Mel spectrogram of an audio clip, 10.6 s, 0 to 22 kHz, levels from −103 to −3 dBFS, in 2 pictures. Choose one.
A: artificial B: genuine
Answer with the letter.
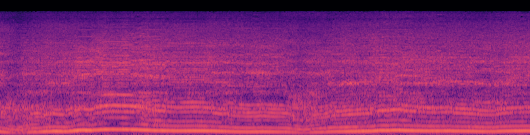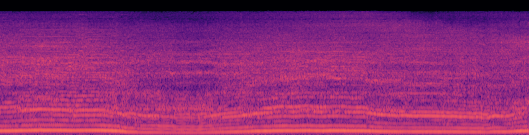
A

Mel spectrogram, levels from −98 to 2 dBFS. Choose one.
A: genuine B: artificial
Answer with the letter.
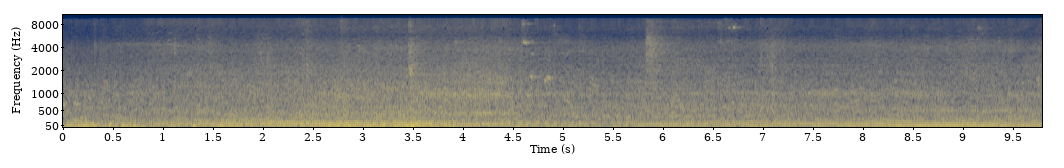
A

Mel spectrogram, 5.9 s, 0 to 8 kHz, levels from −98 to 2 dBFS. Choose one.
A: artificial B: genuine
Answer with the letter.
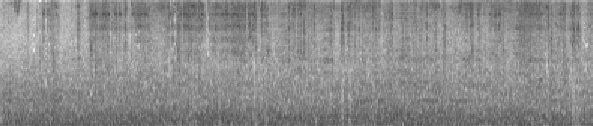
B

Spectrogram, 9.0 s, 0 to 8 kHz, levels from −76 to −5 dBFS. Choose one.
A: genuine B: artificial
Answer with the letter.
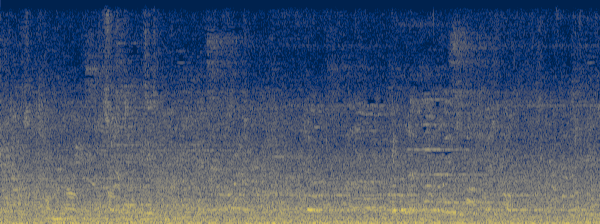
A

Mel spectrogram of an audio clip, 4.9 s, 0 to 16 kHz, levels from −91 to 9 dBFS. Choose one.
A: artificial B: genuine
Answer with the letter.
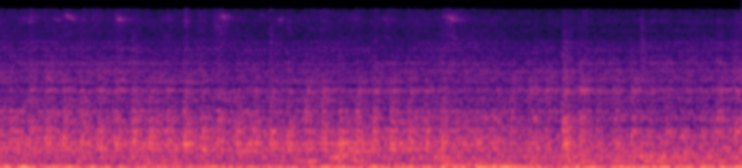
A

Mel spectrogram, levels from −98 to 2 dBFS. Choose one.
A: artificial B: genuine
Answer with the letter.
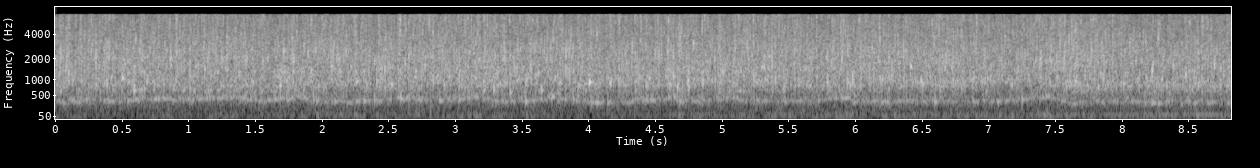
B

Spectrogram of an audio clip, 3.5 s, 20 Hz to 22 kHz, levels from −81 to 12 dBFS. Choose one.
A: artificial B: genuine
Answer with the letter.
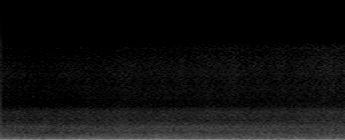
A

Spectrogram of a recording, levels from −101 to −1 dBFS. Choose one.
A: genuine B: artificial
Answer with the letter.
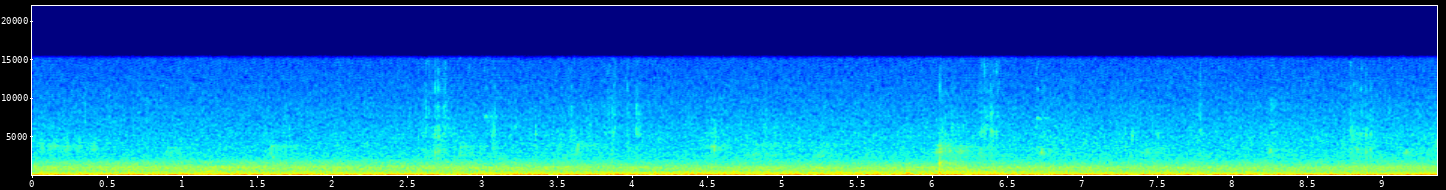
B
